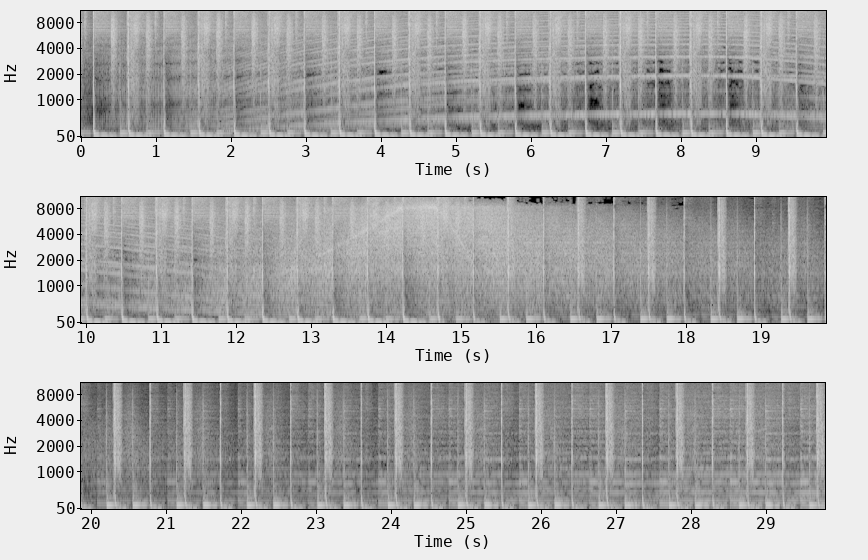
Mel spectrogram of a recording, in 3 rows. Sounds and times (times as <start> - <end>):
House music: 0.0 - 29.7.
